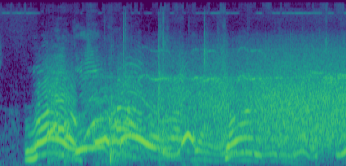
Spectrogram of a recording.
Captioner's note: cheering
